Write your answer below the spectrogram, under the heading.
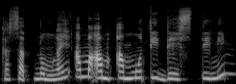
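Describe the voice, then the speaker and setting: A woman's voice: high voice, normal speed, bright, forceful tone, no echo. A woman playing a chatty, teasing young niece in a Philippine radio drama, playful and nagging. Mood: pleading.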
